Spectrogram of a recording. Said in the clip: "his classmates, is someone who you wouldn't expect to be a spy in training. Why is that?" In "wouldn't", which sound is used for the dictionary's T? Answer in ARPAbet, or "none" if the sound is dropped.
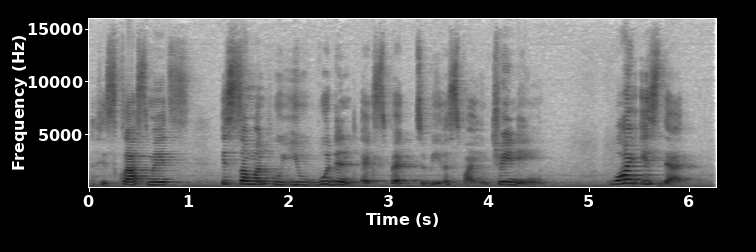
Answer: T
